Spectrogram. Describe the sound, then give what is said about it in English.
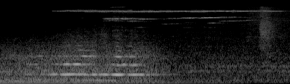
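A large empty bus idles and rumbles to a halt, its brakes squealing faintly before a short hiss of released air near the end. No one speaks. “Finally, an empty bus stopped for them.”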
